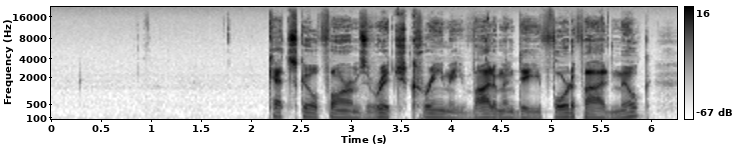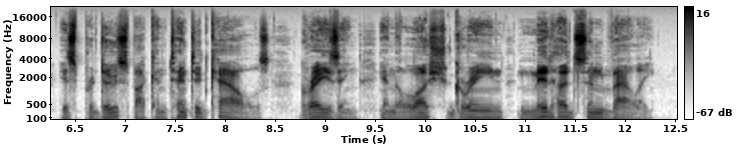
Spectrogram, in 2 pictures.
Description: Sample WAV for ACX - Produce a Simple Audacity Forum Voice Test
If I can impose once again, here’s the recording using the Yeti:
Same parameters as before except I moved the laptop into the adjacent space so it’s not quite so close.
